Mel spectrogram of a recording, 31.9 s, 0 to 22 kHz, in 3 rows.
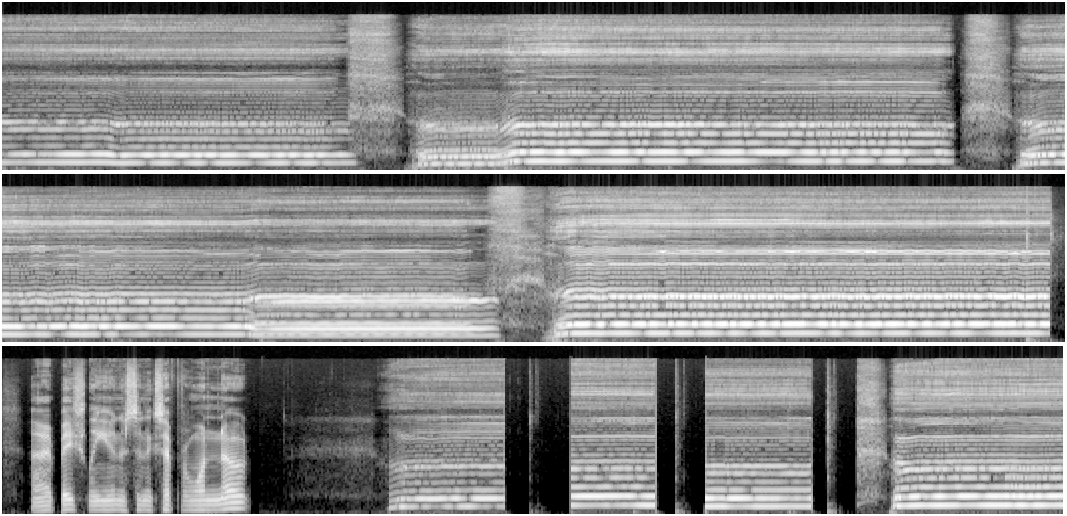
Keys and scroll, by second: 20.8 space, 23.3 space, 24.3 space, 26.0 space, 27.5 space, 29.1 space.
